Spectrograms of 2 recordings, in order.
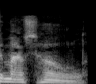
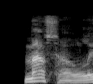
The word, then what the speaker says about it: Mousehole: Mousehole is a quaint Cornish village whose name the locals pronounce in a very special way that sounds like something between muzzle and mousel.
